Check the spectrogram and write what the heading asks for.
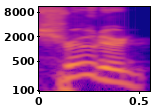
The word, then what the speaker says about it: Schroeder: And Schroeder rhymes with shooter, but he's not one.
